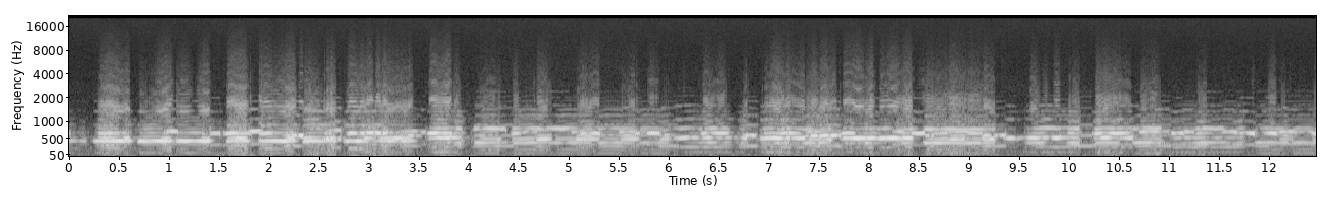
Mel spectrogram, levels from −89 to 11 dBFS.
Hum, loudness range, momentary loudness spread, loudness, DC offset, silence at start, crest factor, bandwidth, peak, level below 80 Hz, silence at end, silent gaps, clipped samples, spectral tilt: none; 3 LU; 6 LU; -7 LUFS; under 0.1%; 0 s; 6 dB; 19 kHz; 0 dBFS; -38 dBFS; 0 s; none; 0.2%; -7 dB/octave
